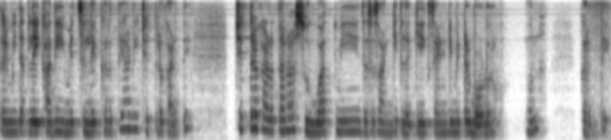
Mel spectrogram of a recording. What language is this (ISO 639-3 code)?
mar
